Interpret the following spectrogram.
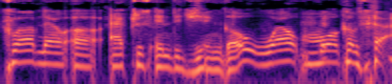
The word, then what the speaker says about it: Django: Now, actress in the Django. Well, more comes out. Django, I think it's Django.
